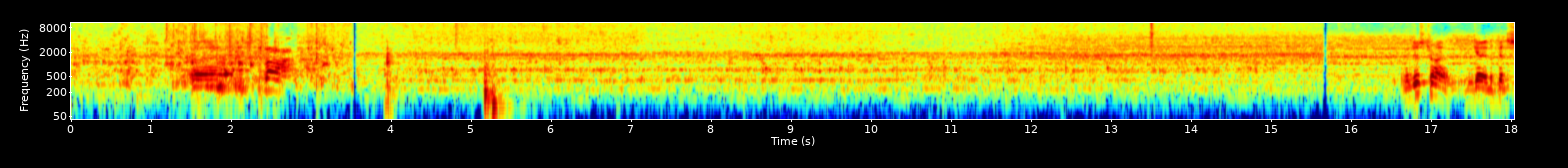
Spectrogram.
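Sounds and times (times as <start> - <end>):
toilet water running: 0.0 - 18.0.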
